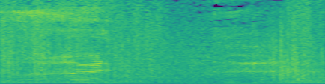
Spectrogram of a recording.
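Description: Film sound effects: a loud, steady rumbling rush, with a young man's strained groan through clenched teeth.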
